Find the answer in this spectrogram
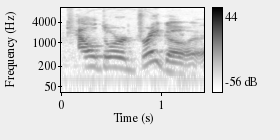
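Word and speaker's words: Kaldor Draigo: the extremely infamous character caldor drago i think if i'm pronouncing it correctly you are correct yes mary sue one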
